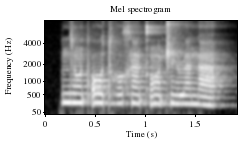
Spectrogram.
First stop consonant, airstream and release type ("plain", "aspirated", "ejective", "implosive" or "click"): ejective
